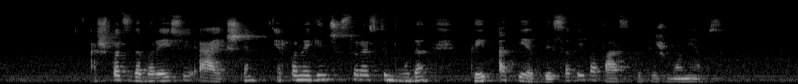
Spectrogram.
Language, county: Lithuanian, Kaunas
